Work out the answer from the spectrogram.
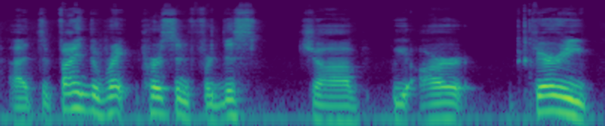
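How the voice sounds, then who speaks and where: A man doing a spoken ASMR job interview roleplay as a reassuring, gently professional interviewer who speaks a little hesitantly. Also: medium pitch, lively intonation, measured pace. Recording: clear background noise of keyboard typing. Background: computer keyboard typing.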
